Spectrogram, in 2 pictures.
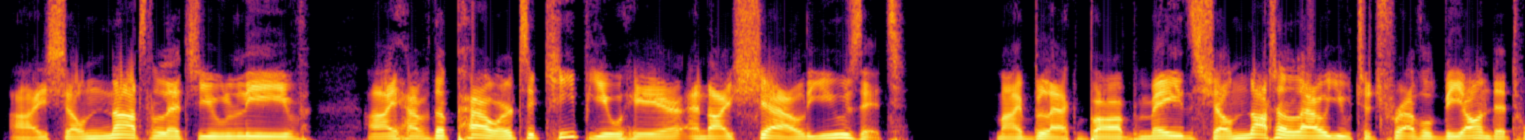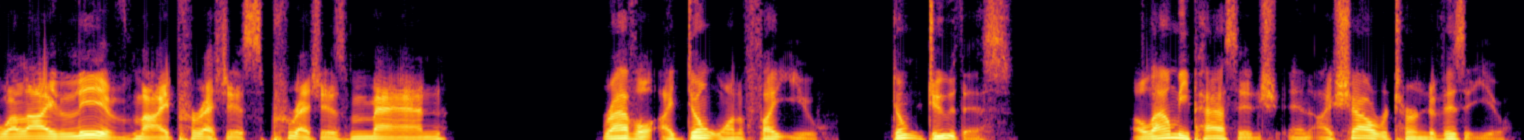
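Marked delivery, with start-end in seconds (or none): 0.1-14.8 high, menacing witch voice, slowing at the end; a witch refusing to let him go; possessive witch. Acted. Witch Ravel threatens possessively. 15.9-21.0 earnest, desperate plea; begging her to let him pass; pleading. Acted. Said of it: "My voice became pleading, desperate".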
